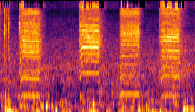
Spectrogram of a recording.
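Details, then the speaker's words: Capway wearable obstacle-detection cap for visually impaired users: left and right vibration motors inside the cap, run on extra battery power, tested; four short even buzzes with quiet gaps, switching cleanly; normal vibration motor buzz. "As you can hear, it is inside here, and the other one is at here, inside of the cap. I can't really show it right now but you can hear the vibration motors."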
